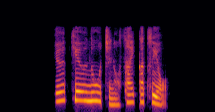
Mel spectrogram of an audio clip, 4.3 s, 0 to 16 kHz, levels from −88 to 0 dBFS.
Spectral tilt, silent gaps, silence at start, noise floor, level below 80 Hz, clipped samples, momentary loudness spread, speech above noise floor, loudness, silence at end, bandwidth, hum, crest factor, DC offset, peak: -6 dB/octave; none; 1.1 s; under -90 dBFS; -74 dBFS; under 0.1%; 8 LU; over 70 dB; -21 LUFS; 1.05 s; 7.4 kHz; none; 16 dB; under 0.1%; -6 dBFS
